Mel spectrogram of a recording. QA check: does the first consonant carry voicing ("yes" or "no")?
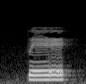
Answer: no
